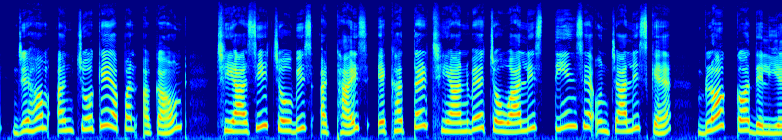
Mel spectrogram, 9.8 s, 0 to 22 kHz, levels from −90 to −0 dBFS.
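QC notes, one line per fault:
No faults heard anywhere in the speech.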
